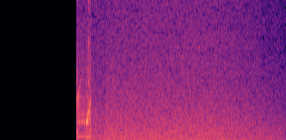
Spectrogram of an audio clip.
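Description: A sharp click about half a second in, as the remote is pressed, then steady hiss of analog television static (white noise) that begins to fade near the end.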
